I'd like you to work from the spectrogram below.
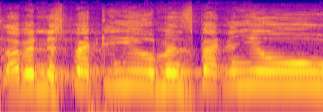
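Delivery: very high, shrill, loud, fast rattled-off jabber. Imitating the man who answered the door greeting him, talking real fast. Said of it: "And he was talking real fast".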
